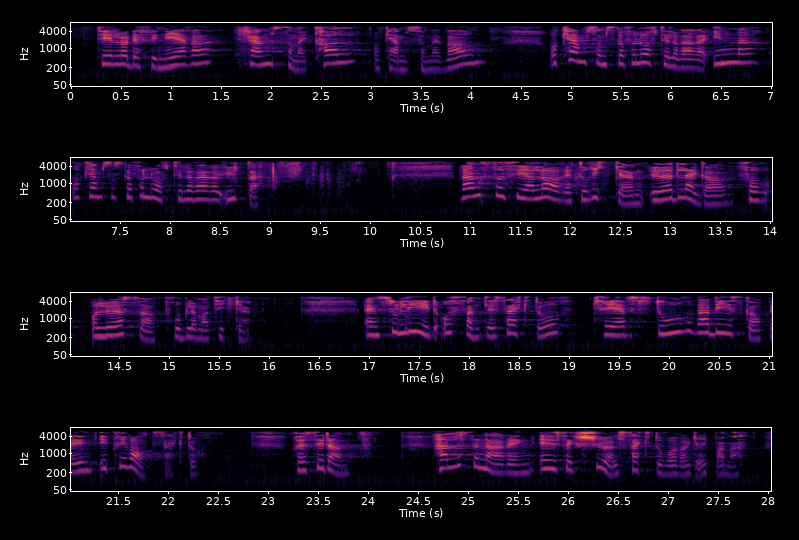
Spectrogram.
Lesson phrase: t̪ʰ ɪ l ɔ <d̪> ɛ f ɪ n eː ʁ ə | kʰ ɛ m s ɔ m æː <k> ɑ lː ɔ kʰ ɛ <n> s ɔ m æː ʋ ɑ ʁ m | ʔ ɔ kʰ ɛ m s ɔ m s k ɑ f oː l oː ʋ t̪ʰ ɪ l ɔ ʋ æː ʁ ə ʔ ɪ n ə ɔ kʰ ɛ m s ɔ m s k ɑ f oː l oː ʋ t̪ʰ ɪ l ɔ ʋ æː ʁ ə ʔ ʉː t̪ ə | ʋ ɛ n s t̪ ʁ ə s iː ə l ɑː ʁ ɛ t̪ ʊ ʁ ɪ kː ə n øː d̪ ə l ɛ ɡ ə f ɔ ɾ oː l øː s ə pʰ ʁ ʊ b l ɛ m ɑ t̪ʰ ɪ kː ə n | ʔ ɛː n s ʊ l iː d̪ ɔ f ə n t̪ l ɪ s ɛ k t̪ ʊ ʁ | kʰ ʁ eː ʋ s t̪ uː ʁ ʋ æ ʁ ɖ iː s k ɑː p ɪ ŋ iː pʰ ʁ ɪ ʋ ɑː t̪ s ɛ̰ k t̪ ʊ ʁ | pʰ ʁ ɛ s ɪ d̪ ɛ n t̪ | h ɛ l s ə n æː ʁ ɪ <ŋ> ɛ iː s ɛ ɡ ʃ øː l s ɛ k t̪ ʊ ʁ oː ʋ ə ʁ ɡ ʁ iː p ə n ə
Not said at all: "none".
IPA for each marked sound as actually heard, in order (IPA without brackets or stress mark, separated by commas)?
d̪, kʰ, m, ŋ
